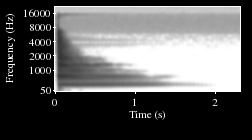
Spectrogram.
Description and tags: Thin bell ding 4
A short, thin bell chiming.
bell, chime, ding, dong, short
